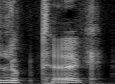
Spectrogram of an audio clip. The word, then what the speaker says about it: Luktelk: Ich frage mich gerade, warum ich es Englisch ausgesprochen habe, weil es ist ja tatsächlich kein englischer Begriff, das heißt wirklich Luktelk.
